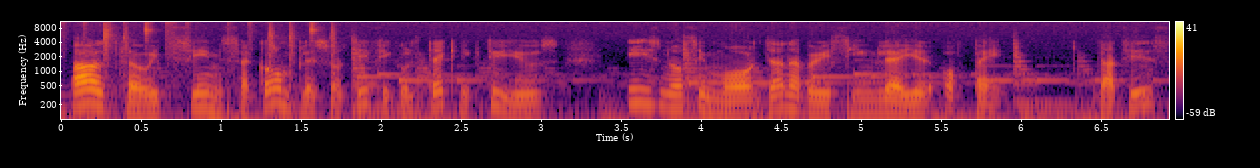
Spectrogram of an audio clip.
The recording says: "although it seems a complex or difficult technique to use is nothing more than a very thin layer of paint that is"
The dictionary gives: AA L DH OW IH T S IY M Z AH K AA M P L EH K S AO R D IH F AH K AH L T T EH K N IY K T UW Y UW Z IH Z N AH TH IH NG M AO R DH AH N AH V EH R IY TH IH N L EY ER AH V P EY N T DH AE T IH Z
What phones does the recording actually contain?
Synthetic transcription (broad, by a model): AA L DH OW IH T S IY M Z AH K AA M P L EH S AO R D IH F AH K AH L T T EH K N IY K T UW Y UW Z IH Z N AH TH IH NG M AO R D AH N AH B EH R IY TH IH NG L EY ER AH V P EY N T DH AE T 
